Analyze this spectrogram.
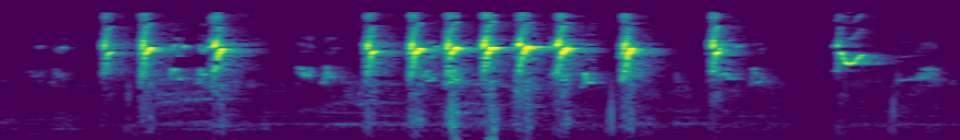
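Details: Wild-caught tame brown-throated sunbird in wiceh voice: quick high chirps speeding into an even, rapid run of about ten ringing notes, ending with a softer slurred twitter.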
